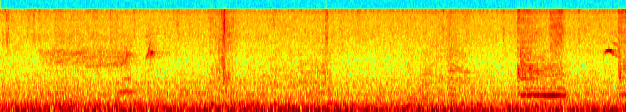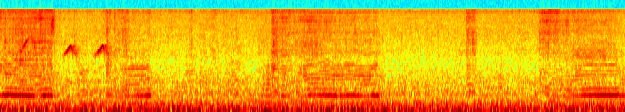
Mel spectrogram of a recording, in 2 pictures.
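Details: Japanese honey bees kept at a home garden apiary give a steady low droning hum throughout, while a bird adds short whistled notes and a run of rapid repeated chirps in the background.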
